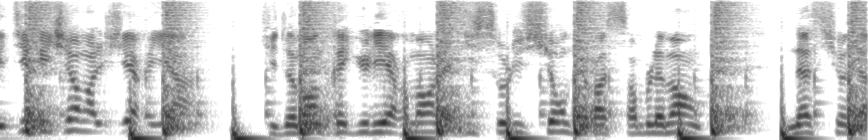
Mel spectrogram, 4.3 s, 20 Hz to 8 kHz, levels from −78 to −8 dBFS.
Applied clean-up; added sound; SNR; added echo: classical method log-MMSE.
